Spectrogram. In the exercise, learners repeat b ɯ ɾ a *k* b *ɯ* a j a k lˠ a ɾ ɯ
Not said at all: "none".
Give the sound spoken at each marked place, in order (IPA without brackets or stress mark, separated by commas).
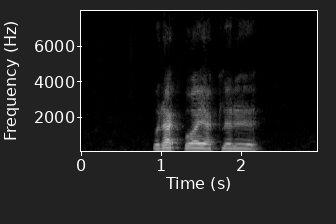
k, u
